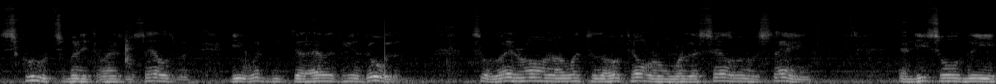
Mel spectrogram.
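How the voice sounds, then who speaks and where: A man's fairly high, somewhat breathy voice with a dark, mellow tone, fairly even intonation and a moderate pace, over light background noise. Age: 80s+. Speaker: retired pharmacist. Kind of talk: family storytelling. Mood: relaxed, amused. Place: meeting room. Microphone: camera far.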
